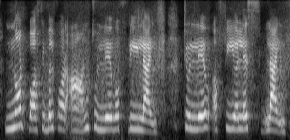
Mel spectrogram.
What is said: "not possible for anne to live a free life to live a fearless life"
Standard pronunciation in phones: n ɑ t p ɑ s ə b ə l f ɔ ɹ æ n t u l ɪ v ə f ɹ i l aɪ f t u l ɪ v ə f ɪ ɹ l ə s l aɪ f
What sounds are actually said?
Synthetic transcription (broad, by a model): n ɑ t p ɑ s ə b ə l f ɔ ɹ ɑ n t u l ɪ v ə f ɹ i l aɪ f t u l ɪ v ə f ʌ ɹ l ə s l aɪ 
